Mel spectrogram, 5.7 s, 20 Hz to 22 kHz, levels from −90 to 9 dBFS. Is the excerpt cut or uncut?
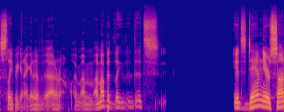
uncut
